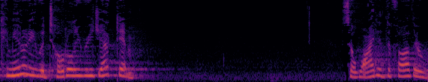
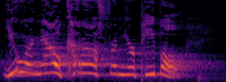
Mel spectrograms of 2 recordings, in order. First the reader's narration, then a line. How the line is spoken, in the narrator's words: they would yell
